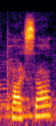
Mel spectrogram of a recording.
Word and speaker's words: Plasak: Yeah, Miss Pa, and then a sock.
